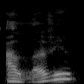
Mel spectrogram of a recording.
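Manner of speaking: soft, doubtful "I love you?" rising at the end; questioning tune. Shown as a demonstration. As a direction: let "you" lift into a question. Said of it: "The question mark changes the whole meaning".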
